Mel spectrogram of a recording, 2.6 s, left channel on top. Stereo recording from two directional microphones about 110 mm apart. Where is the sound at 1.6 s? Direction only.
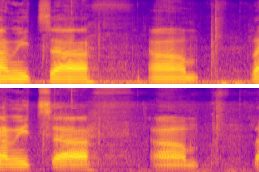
50° left (ahead or behind).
